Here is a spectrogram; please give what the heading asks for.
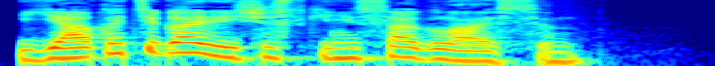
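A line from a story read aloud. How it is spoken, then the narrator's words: Flat, even voice. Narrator (Russian): ровным голосом сообщил Флавиус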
